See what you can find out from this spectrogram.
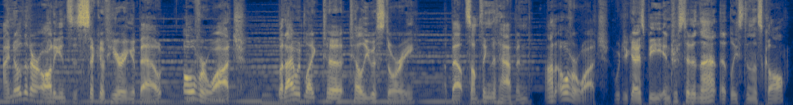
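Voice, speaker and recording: A man co-hosting a podcast, telling a story to friends in a casual, animated, sweary way. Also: mid-range voice, a little fast, music in the background. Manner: animated, profane, does voices in anecdotes. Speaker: podcast host.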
